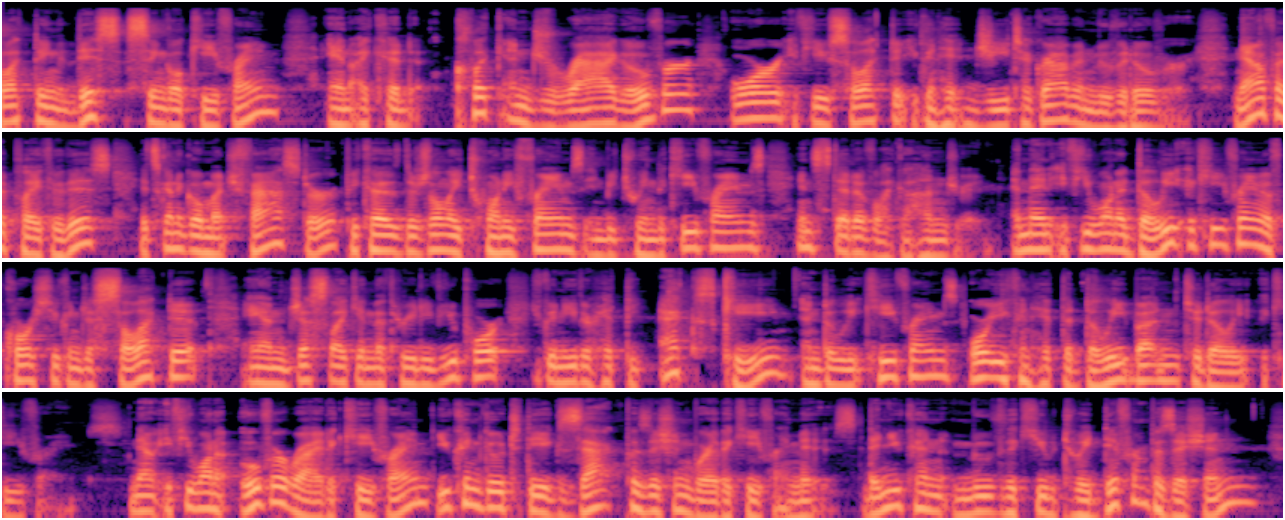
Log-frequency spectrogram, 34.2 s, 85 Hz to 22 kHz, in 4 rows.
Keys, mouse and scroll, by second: 2.9-5.9 right drag, 5.9 g, 7.3-9.2 drag, 8.1 space, 9.7-11.5 scroll up 1, 10.2 g, 10.8-14.1 drag, 12.2-13.1 scroll down 1, 12.7 middle click, 13.1-14.9 typing, 13.7 scroll down 1, 13.9 middle drag, 15.2 ctrl+b, 15.4 drag, 15.6-15.9 middle drag, 15.6-15.9 scroll down 1, 15.9-17.3 drag, 17.7-18.8 right drag, 21.3 x, 24.1 Delete, 26.1 ctrl+z, 27.8-29.1 drag, 32.0 g, 32.4 z, 33.2 click.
